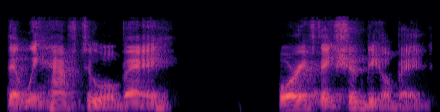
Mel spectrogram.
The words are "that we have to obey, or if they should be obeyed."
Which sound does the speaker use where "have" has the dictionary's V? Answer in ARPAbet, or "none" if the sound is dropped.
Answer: F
